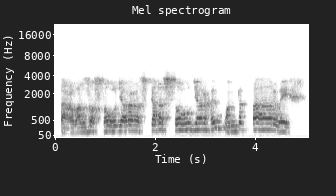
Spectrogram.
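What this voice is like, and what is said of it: Put-on Scottish accent, singing. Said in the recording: “I could do the Scottish accent”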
